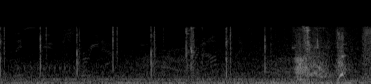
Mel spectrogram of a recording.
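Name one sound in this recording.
Small plastic footsteps tap quickly.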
